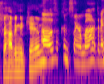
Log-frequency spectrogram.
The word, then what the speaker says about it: Conferma: Of Conferma. Did I say that right? You said it right. Conferma, yes, that's it.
